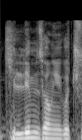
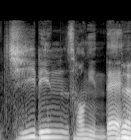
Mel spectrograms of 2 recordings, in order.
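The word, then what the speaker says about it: 지린성 (吉林省): 길림성. 한국어 네. 발음이 길림성이고 중국어 발음 지린성인데 네네.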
